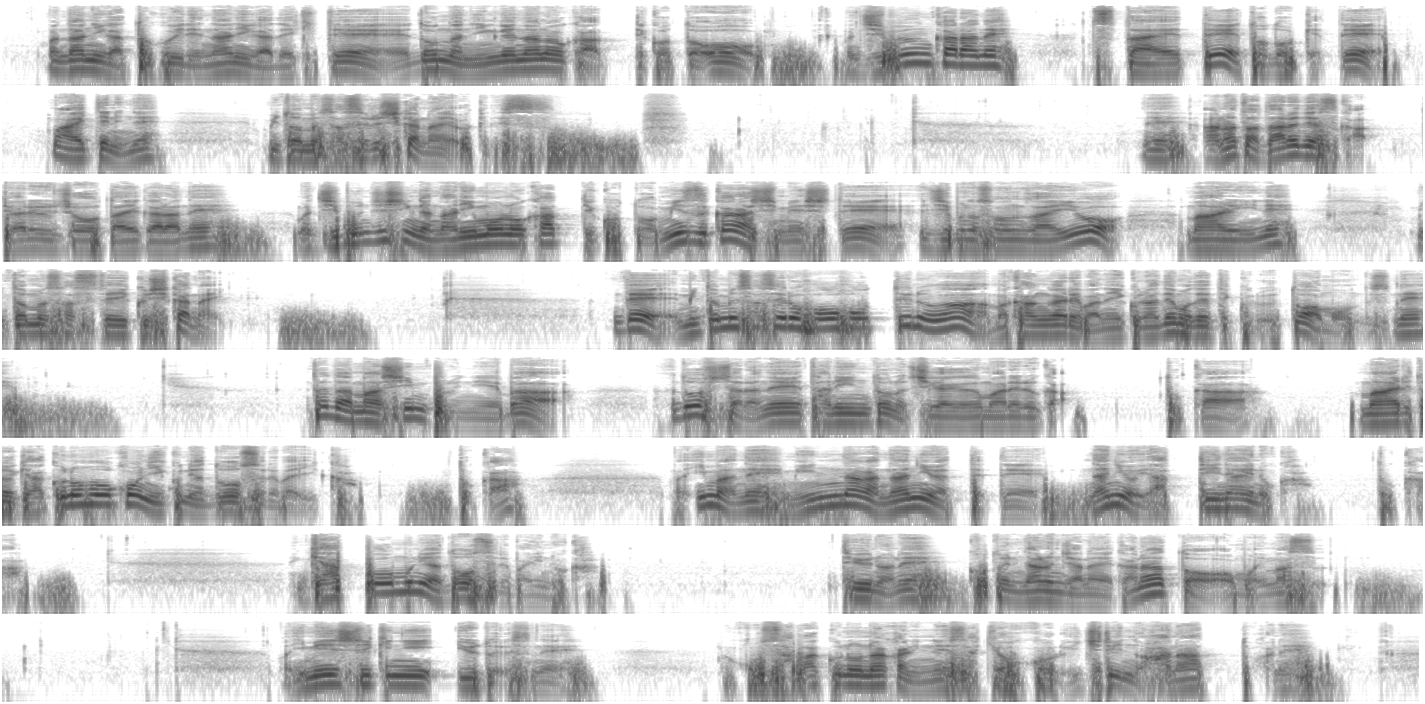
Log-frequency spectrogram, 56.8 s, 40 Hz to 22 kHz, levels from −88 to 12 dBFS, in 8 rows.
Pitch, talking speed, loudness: 145 Hz, 315 characters per minute, -25 LUFS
